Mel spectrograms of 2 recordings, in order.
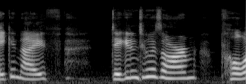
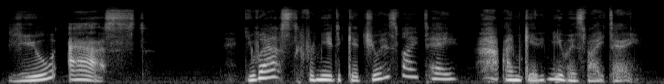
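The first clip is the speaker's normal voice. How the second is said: acted whisper, lower pitch; 6 semitones lower than usual. Voicing a character who leans to Rowan: whispering in character. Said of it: "leaning to Rowan and whispering".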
